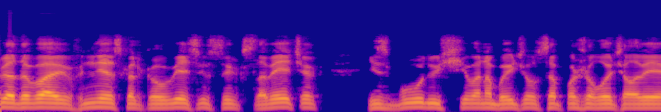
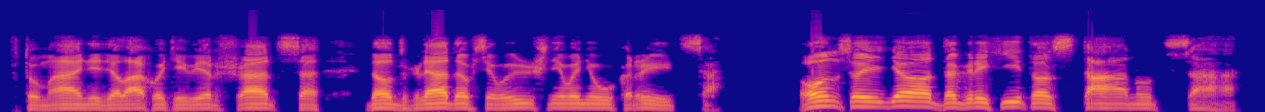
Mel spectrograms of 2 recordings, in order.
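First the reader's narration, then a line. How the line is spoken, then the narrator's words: Hissed through bared teeth. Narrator (Russian): Оскалившись, прошипел Волху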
